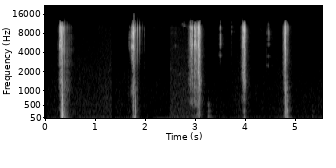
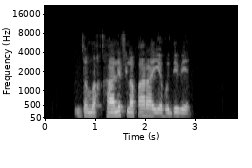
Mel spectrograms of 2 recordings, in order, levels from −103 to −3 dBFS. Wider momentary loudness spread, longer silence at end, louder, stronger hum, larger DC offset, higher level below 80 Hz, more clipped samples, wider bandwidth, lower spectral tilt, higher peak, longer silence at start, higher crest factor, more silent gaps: about the same, 9 LU vs 11 LU; second, 0.7 s vs 1 s; first, -24 LUFS vs -32 LUFS; neither; neither; first, -62 dBFS vs -84 dBFS; neither; first, 13 kHz vs 7.8 kHz; second, 1 dB/octave vs -7.5 dB/octave; first, -2 dBFS vs -14 dBFS; second, 0.25 s vs 0.6 s; first, 30 dB vs 20 dB; first, 1.32-1.39 s vs none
